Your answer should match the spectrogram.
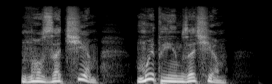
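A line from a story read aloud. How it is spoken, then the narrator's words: Shocked whisper. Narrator (Russian): пораженно шептал Миша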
